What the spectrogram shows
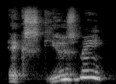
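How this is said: It sounds indignant and challenging. Those in power are being challenged and defied. "when we are engaged in acts of non-compliance with the principalities and the powers, we should say it this way"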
